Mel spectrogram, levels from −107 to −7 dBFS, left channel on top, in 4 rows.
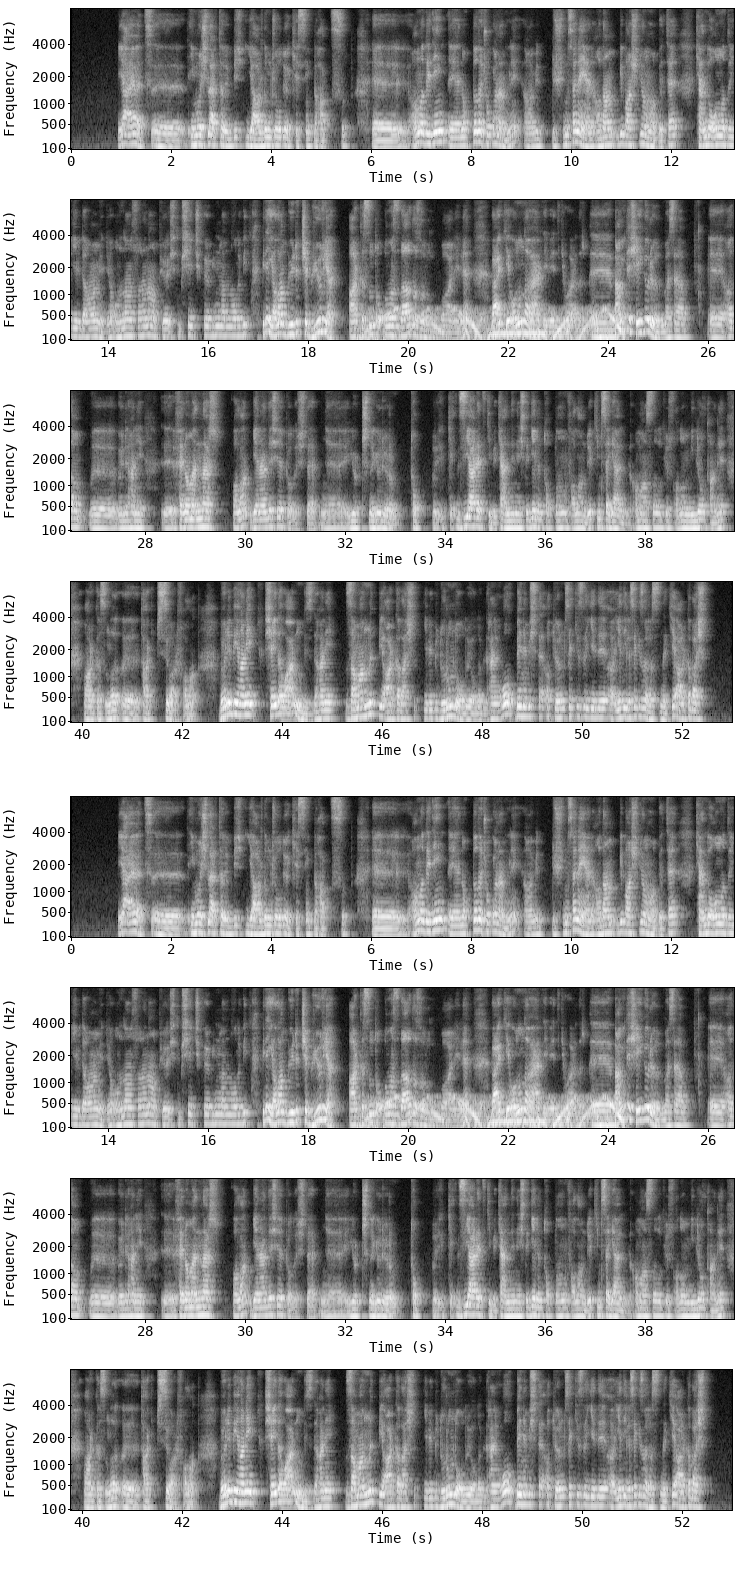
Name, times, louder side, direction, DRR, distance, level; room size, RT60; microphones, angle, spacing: voice 1, 0.9-18.5 18.8-25.6 26.0-28.1 28.3-29.5 29.8-52.5, equal, 5° right, 2 dB, 1.7 m, -19 dB
sound 1, 19.0-24.3, right 1 dB, 30° right, 0.7 m, -19 dB
11.5 x 5.5 x 3.2 m, 0.39 s
head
